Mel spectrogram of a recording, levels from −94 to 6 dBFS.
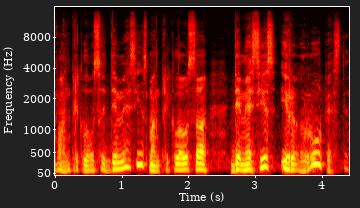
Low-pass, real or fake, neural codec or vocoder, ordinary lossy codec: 14.4 kHz; real; none; AAC, 96 kbps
